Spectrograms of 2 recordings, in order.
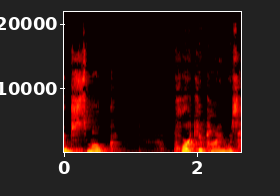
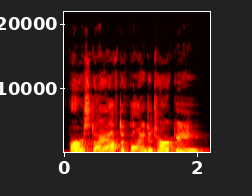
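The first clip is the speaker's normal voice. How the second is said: loud, higher call back; bellowing back; 9 semitones higher, 5 dB louder than usual. A narrator's reading. Moose answers the sheep with a loud bellow. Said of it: "Mister Moose bellowed back".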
